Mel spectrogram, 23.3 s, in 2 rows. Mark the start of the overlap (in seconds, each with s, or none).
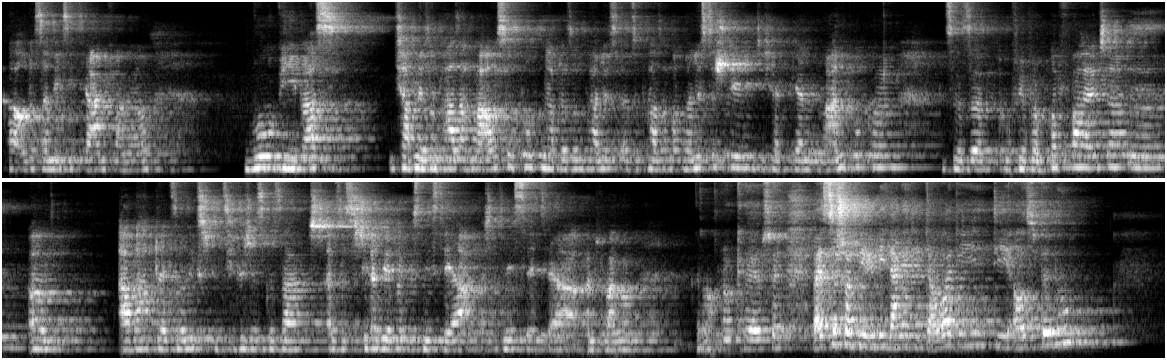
none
